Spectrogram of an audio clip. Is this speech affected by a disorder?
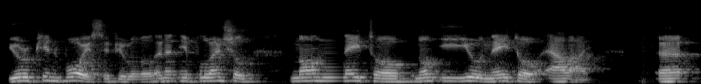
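No.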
